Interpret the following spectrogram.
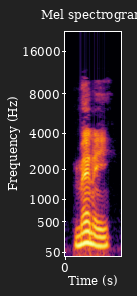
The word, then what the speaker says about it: many: Many is pronounced as if it were written manny.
